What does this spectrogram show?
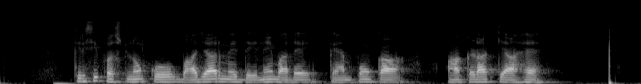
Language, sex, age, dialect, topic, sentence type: Hindi, male, 18-24, Marwari Dhudhari, agriculture, question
